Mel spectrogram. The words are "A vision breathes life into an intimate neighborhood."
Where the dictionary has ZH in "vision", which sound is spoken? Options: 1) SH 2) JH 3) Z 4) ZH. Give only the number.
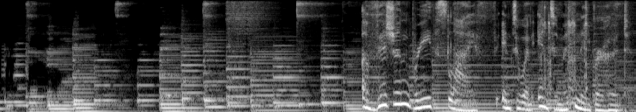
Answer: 4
